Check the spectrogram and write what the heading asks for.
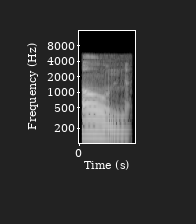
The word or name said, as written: own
